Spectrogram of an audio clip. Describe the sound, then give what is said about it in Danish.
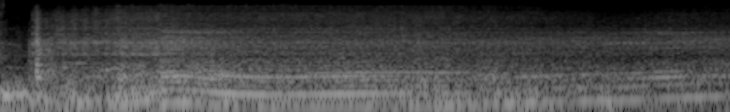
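A Volkswagen car engine cranks and catches with a sharp start, then settles into a steady low hum that rises in pitch as the car pulls away to drive to the airport, loud throughout with no talking. “Kom, træd ind i min Volkswagen, så kører vi sammen til lufthavnen.”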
